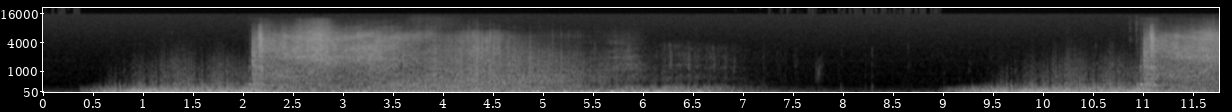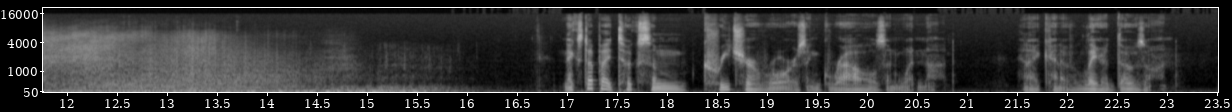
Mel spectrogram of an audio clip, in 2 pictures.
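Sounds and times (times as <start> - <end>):
bursts of flame: 0.4 - 7.6, 9.0 - 16.6
speech: 17.1 - 20.8, 21.6 - 23.1.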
